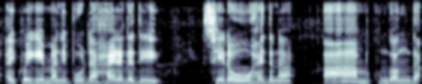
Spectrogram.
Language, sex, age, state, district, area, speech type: Manipuri, female, 60+, Manipur, Imphal East, rural, spontaneous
